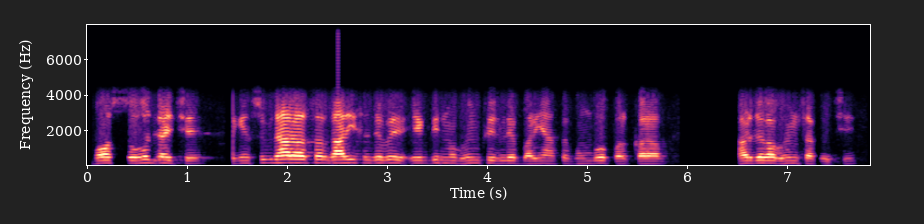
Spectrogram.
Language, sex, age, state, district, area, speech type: Maithili, male, 18-30, Bihar, Madhubani, rural, conversation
